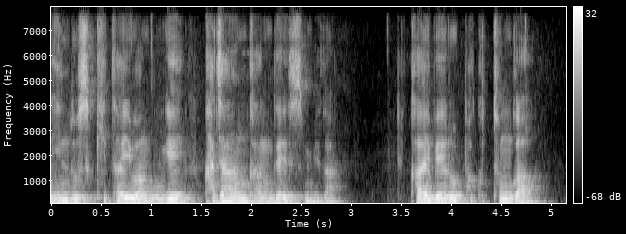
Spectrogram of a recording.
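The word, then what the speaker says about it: Pakhtunkhwa: 지금 현재도 그 아프가니스탄 남부하고 파키스탄 지역에 사는 파슈툰족이 가장 큰 민족인데, 이 파쿠툰가, 여기는 근데 H 발음이 있습니다. 파쿠툰가도 될 수 있고 파쿠훈가도 될 수 있습니다.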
